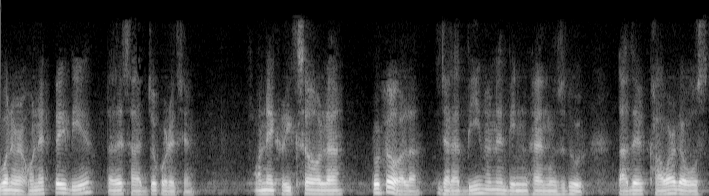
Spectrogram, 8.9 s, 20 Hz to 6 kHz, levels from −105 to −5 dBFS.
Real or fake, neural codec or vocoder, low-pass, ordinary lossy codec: fake; codec, 24 kHz, 0.9 kbps, WavTokenizer, medium speech release version 2; 5.4 kHz; AAC, 32 kbps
